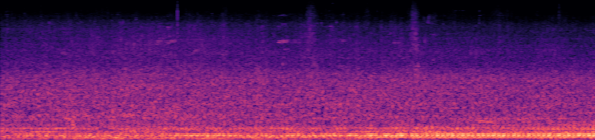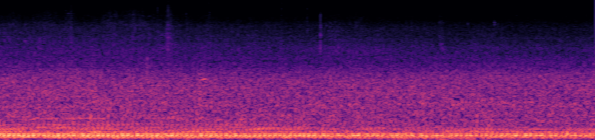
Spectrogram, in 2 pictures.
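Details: Steady low traffic rumble at Haulover Beach's Bark Park in Miami, with no barking audible.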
